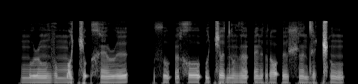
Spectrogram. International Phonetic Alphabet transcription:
m u ɹ ũ v o m ɔ c o ʔ x ɛ̃ ɹ ø | θ u ʔ ə̃ x o ʔ u c ə d ũ ð ə̃ ʔ ɛ̃ r ɔ ʔ ø ʃ ə̃ d ɛ ǁ ũ

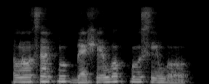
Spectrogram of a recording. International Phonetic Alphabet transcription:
l ɔ̃˧ s ã˦ k͡p u˦˨ ɡ͡b ɛ˨ ʃ ɛ̃˨˦ w o˦ k͡p u˦ s ĩ˧ w o˨

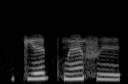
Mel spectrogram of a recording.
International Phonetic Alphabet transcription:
kʲ ɛ kʷʰ ɛ̃ f ɪ

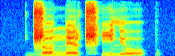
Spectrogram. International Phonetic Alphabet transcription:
ɖ͡ʐ ʌ n ɛ ʈ͡ʂʰ i lʲ o p

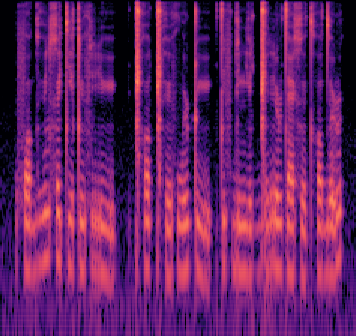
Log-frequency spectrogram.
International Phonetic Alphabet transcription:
f ɔ ɡʱ ʉ l x œ tʲ ɛ t ʉ f r y | ǁʰ ɔ ǁʰ ø f w ʉ ɭ ʈ y | t̪ i f ɡ y nʲ ø l ɡ͡ǁ ɵ r ɵ ɭ t̪ æ x ɵ t̪ʰ ɔ d̪ ɵ ɭ

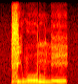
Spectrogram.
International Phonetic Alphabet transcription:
z i˧ w oː˧ ɾ ũ˨ n e˧

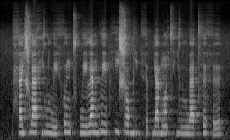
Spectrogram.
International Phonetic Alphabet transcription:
h a˧ j ɕ w a˦ h j u˧ l w e˨˩ h o˥˧ n t͡sʰ w e˧ l a˦ m b w e˥˧ pʰ i˥˧ ɕ ɔ˦ b i˨ ʔ h ə˨ p̚ j a˦ b ɔ̃˦ t͡sʰ j u˧ l w a˧ t̪ʰ ə˥˧ h ə˨˦

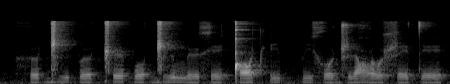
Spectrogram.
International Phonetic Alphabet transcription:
h ɵ˨˦ ɡ͡ǁ i˦˥ p ɵ˨˦ ǁʰ ø˦˨ p o˨˦ ɡ͡ǁ ɨ˧˥˧ m ø˨˦ x e˩˧˩ ǃ ɒ˧˥˧ t͡ʃʼ i˧˥˧ pː i˦˨ x o˩˧˩ ɖ͡ʐ ɨ˨˦ ʕ o˨˦ ʂ e˩˧˩ t e˨˦

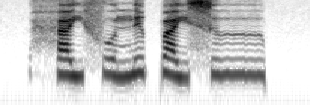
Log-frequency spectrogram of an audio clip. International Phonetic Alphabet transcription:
h a˧˩ j f o˧˩ n e˧˥ p a˧˩ j s ɯː˧ p̚

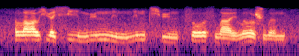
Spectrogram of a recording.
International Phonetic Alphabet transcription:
l ɑ˥ ʊ̯ ɕ ɥ ɛ˨ ɕ i˥˩ m y˥ n n̪ i˨˩ n m i˥ n t͡ɕʰ y˨˩ n t͡s o˥ ʊ̯ s w a˨˩ ɪ̯ l ɤ˥˩ ʂ w ə˩ n

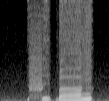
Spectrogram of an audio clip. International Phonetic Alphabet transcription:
f e˨˩˨ ɓ aː˧˥ ŋ

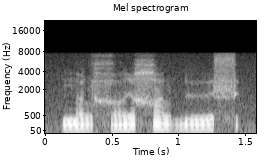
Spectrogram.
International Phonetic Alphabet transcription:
n ʌ l x ʌ i̯ χ ʌ l ɠ ɨ s

